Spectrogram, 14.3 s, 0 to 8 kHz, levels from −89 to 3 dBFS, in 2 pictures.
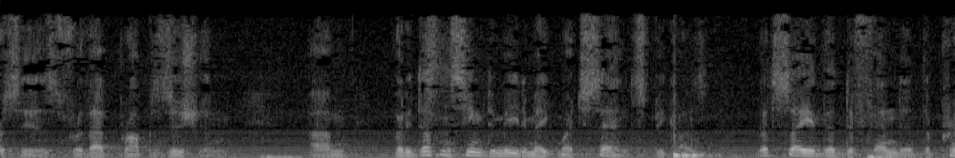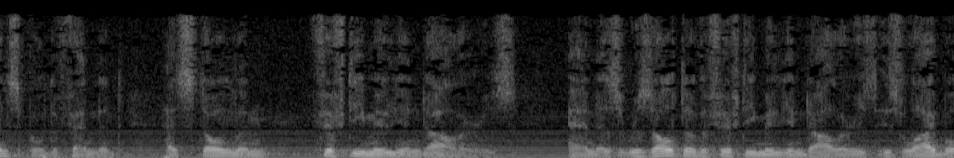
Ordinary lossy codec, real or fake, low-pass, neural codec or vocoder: MP3, 32 kbps; real; 7.2 kHz; none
